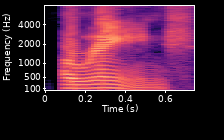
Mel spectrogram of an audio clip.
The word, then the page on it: arrange: American English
